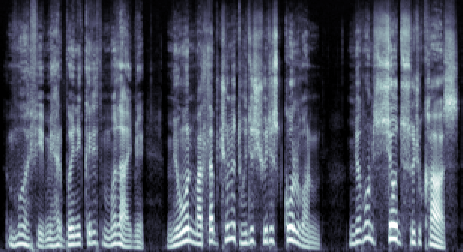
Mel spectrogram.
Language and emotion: Kashmiri, fearful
